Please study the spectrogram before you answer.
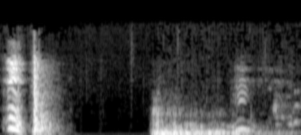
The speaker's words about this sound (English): Didn't y'all say beat it? Oh, I meant the carpet.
